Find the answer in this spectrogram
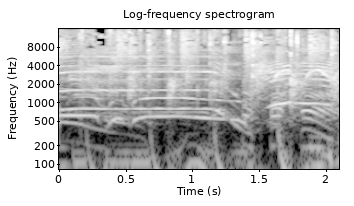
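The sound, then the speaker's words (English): A studio audience cheers and whoops to welcome a guest. Overlapping high voices rise and fall in continuous, energetic noise. “Okay, everybody in the studio, make some noise.”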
